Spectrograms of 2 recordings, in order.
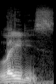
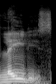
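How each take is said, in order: The two takes are said the same way.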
